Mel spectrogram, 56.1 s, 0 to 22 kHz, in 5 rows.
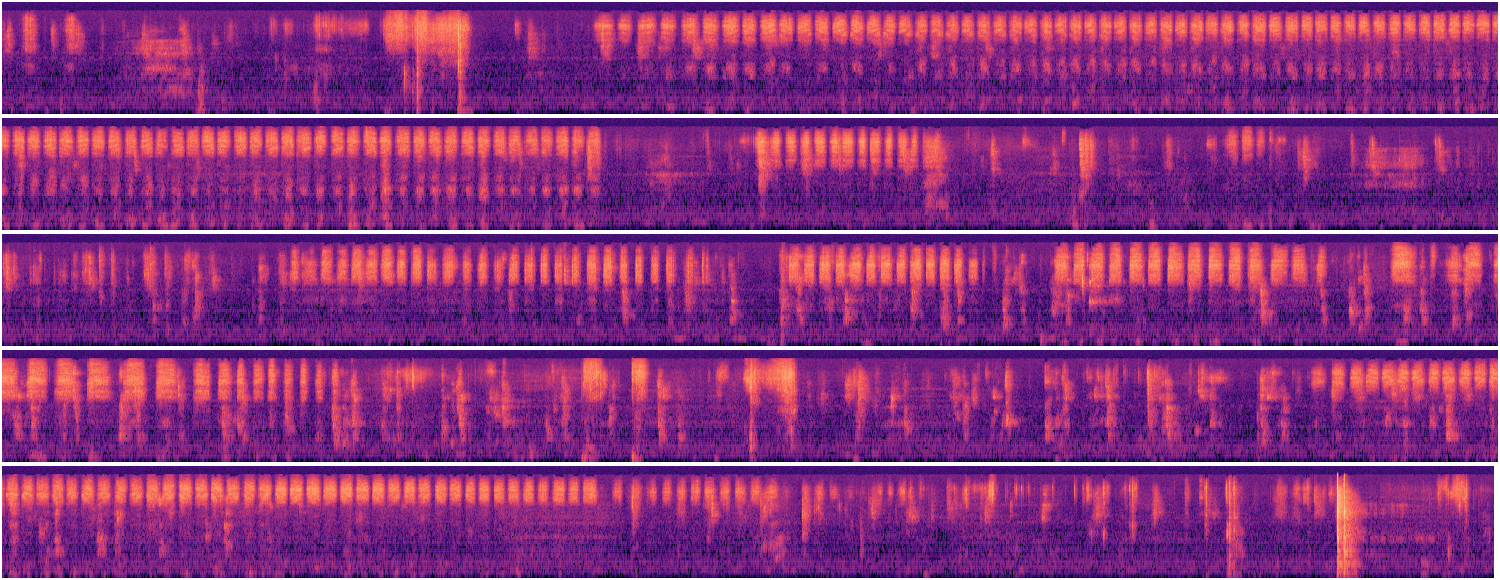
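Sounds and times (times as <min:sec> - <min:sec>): faint steady hum: 0:00.0 - 0:56.0
marker scribbling on paper: 0:04.5 - 0:15.7, 0:16.9 - 0:18.2, 0:20.4 - 0:20.8, 0:24.6 - 0:27.6, 0:28.3 - 0:29.8, 0:30.4 - 0:36.1, 0:43.5 - 0:50.8.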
